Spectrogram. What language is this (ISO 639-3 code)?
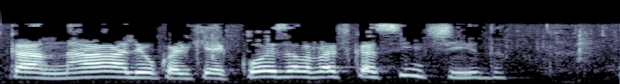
por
